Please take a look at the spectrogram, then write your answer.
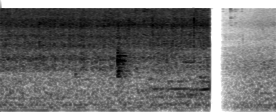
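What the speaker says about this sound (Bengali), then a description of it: "সয়াবিন ভাজা হয়ে গেছে, এখন নামিয়ে ফেলবো" Soybean chunks frying in hot oil in a pan, a steady close sizzle that cuts off abruptly near the end.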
